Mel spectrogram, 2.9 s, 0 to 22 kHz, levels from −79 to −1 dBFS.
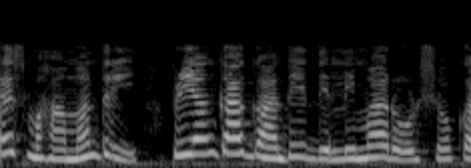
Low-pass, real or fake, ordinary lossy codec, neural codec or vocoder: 7.2 kHz; fake; none; vocoder, 44.1 kHz, 128 mel bands every 512 samples, BigVGAN v2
